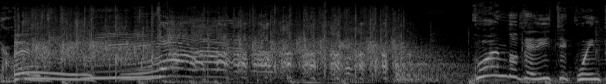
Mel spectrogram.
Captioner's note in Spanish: aplausos; risas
